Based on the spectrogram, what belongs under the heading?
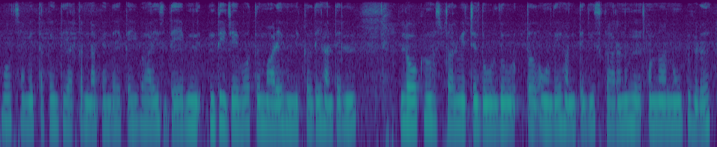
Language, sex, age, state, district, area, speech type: Punjabi, female, 30-45, Punjab, Mansa, urban, spontaneous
